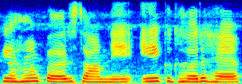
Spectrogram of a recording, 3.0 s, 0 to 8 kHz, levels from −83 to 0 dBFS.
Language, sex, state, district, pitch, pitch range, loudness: Hindi, female, Punjab, Pathankot, 275 Hz, 260-290 Hz, -13 LUFS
